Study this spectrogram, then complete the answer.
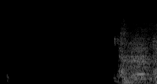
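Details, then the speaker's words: Saab 900 Turbo Commander started by key after ignition barrel repair, previously started only via remote starter; silence then near-instant catch into strong steady run; normal crank and start. "yeah that's perfect so now it's possible to actually start the Saab 900 turbo from within the car and not in the engine bay"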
